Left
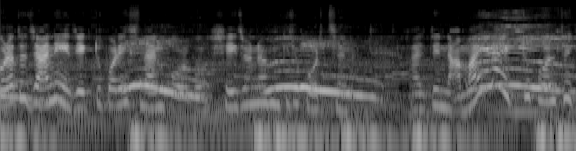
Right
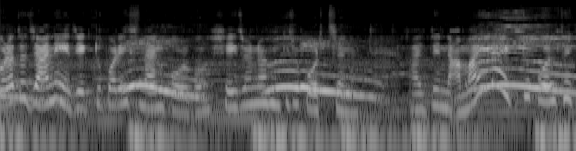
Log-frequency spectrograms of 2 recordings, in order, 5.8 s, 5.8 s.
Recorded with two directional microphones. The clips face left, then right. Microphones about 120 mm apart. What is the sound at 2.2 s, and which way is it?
Speech, 45° right (ahead or behind).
